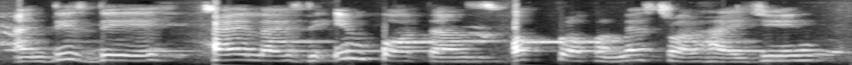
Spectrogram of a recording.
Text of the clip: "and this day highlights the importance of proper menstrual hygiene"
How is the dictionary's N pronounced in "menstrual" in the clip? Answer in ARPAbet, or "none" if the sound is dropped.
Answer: none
